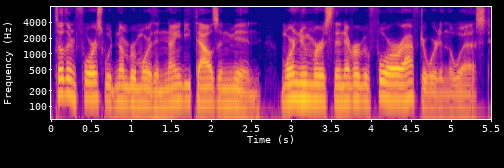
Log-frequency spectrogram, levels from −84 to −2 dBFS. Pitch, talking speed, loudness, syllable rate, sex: 115 Hz, 220 wpm, -17 LUFS, 6.4 syllables/s, male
